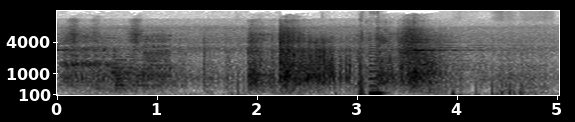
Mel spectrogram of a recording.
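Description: Wolves snarl and growl during a fight.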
